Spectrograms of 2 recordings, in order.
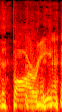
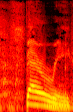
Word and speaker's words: fairy: No, it's not furry. It's fairy. Fair.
